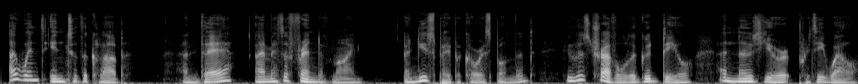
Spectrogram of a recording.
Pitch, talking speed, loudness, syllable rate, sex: 115 Hz, 175 wpm, -20 LUFS, 5.7 syllables/s, male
